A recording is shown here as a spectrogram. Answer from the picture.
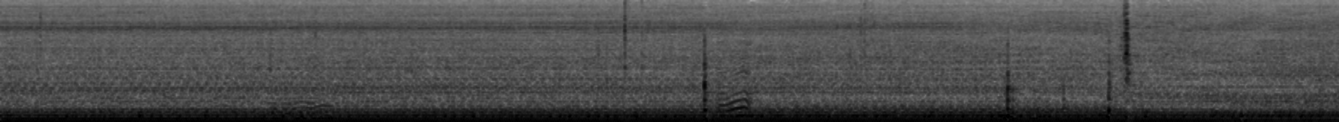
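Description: Car engine idling steadily, with a few sharp metallic clicks as lug nuts are spun off a wheel by hand and set down.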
